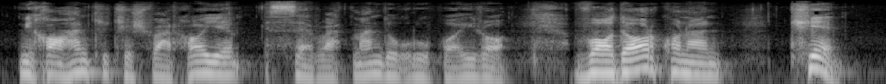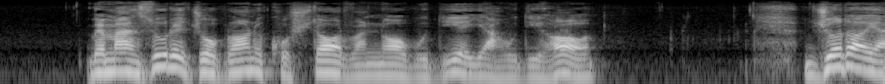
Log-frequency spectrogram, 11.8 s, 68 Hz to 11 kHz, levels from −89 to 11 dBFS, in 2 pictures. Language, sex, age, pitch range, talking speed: Persian, male, 60-79, 105-140 Hz, 90 wpm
